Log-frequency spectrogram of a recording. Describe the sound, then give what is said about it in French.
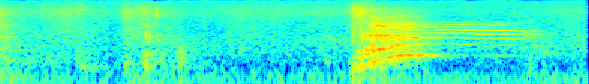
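A domestic cat that is always hungry gives a single clear, tonal meow, loud against a quiet low background hum and trailing off briefly. “Qu'est-ce que tu veux, toi? Ça, c'est le chat Mickey.”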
